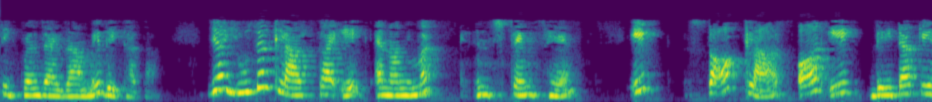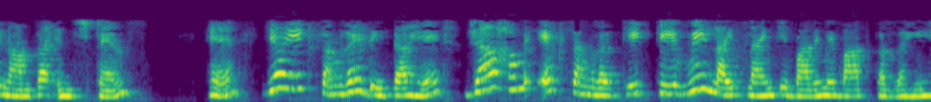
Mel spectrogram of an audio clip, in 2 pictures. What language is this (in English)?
Hindi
